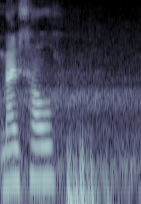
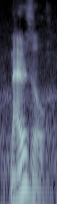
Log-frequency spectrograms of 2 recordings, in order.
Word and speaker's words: Mousehole: People who don't know will just pronounce it Mousehole. But that's not the Cornish way. We say Mowzel. Let's get to Penlee Point and where the lifeboat used to be, and then we'll head into Mowzel properly.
